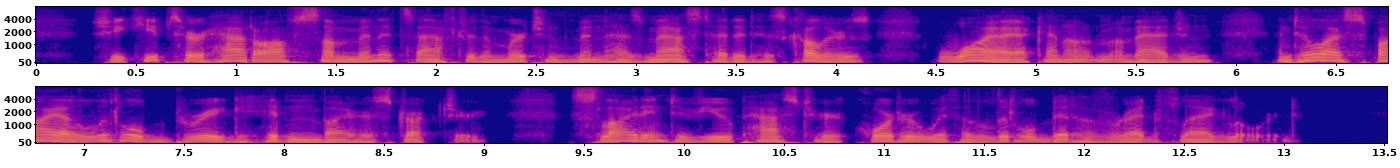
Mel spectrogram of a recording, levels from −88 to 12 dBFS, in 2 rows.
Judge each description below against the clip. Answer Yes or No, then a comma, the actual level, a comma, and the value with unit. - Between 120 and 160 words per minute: No, average, 190 wpm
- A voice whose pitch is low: Yes, low, 110 Hz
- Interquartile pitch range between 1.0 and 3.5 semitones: No, average, 4.0 semitones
